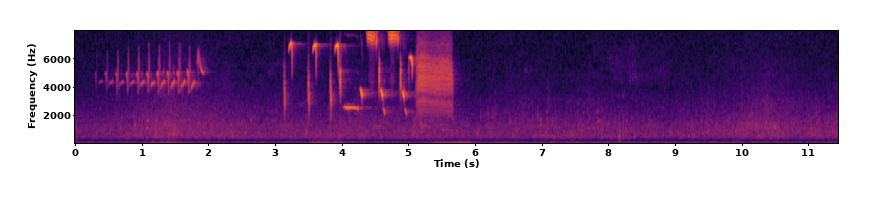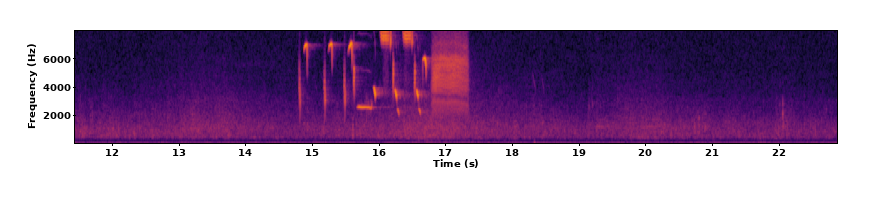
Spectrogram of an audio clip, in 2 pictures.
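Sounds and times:
song sparrow song: 0.3 - 2.2, 2.8 - 6.1, 14.7 - 17.4.

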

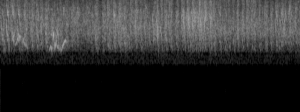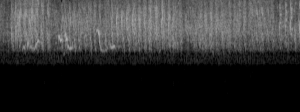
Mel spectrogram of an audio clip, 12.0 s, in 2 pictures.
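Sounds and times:
American robin singing: 0.0 - 12.0.

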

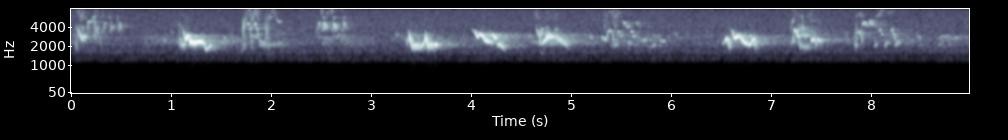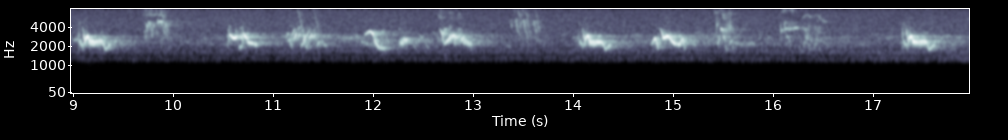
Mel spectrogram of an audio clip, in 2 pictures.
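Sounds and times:
American robin song: 0.0 - 10.0, 10.6 - 16.6, 17.3 - 17.8.

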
